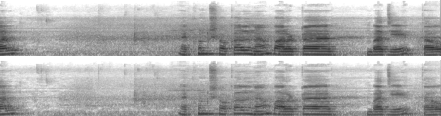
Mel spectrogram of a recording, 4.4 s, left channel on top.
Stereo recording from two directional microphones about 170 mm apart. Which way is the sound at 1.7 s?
50° right (ahead or behind).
